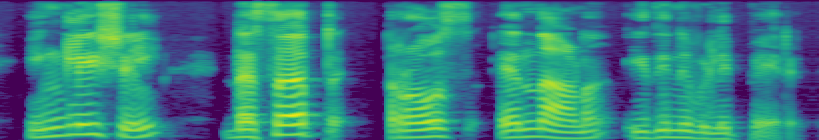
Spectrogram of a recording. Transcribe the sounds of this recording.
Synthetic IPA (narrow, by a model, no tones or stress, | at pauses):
iŋɡɭiːʂil | ɖesɐrtɨ | ro̞ːse̞nːaːɳɨiðinɨʋiɭipːḛːɾɨ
